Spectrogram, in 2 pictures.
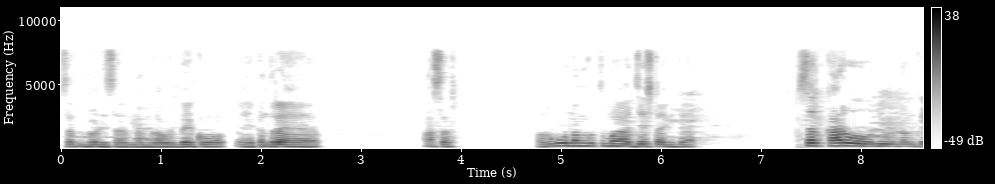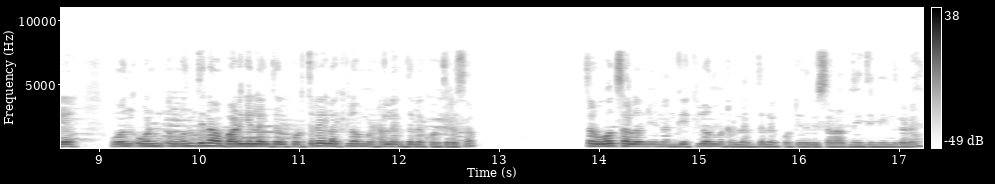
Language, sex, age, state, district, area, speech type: Kannada, male, 45-60, Karnataka, Kolar, rural, spontaneous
